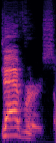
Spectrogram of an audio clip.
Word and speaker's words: Devers: it's Raso it's pronounced Devers okay okay not like life ever is okay excellent okay so it's Devers like Evers awesome thank you my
